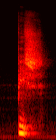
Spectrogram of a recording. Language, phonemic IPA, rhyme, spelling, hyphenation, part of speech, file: Dutch, /ˈpis/, -is, pies, pies, noun, Nl-pies.ogg
- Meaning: alternative form of pis; pee, piss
